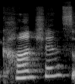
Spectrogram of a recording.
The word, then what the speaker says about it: conscience: science what is a conscience well let's take a look at the pronunciation first we pronounce it conscience conscience so even though it looks like science here we're gonna say Shins since conscience okay so your conscience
